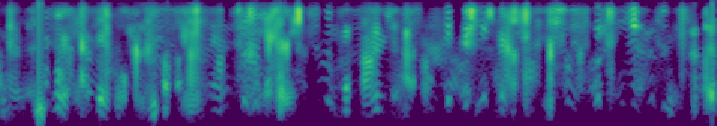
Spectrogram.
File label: decoded speech, 7177KHz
